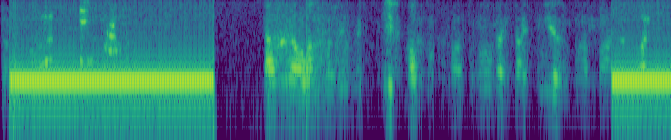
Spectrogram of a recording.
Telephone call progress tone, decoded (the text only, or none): ringback tone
